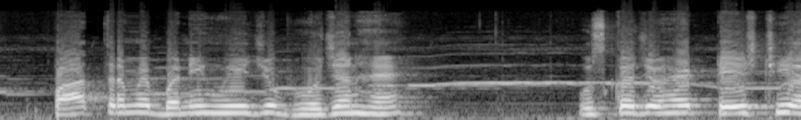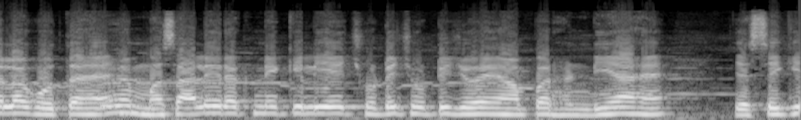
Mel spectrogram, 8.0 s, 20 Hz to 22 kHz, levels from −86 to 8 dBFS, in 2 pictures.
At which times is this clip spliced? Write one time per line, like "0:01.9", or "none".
0:04.6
